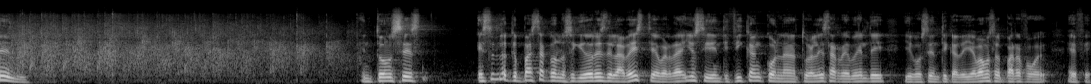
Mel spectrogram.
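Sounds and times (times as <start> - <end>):
speech: 0.0 - 0.4, 3.6 - 10.9
audience applauding: 0.0 - 3.8.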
